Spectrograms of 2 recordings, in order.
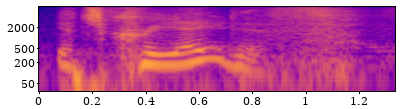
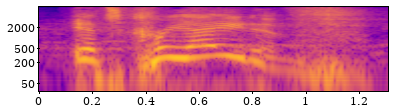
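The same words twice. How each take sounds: First: Quiet, slow restatement; soft aside. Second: Raised, stretched preaching phrase; emphatic declaration. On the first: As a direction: let it sink in softly, slowly. Soft repeat after rhetorical question. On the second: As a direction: proclaim it slowly to the congregation. First take in preached list. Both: Real, not acted.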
